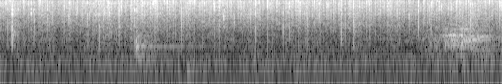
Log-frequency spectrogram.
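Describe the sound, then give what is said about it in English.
Rice fries in hot oil in a pan for fried rice, giving a steady, dense, loud sizzle with faint crackles throughout and no talking. “if you see if your pan's getting hot, like the, like the rice is absorbing a little bit of your oil, that's okay.”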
